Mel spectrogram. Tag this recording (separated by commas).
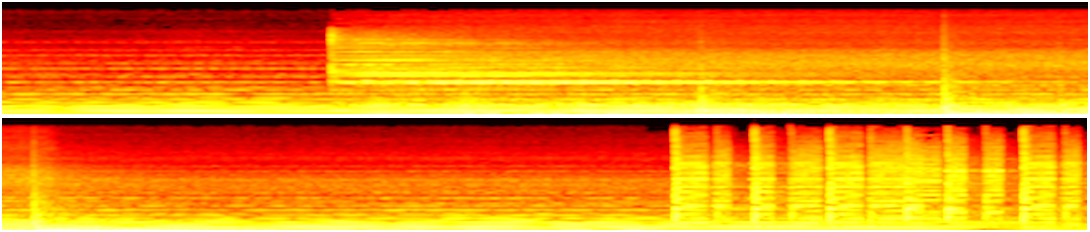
Music, Ambient music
